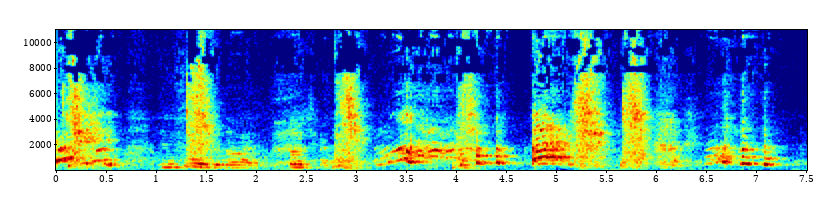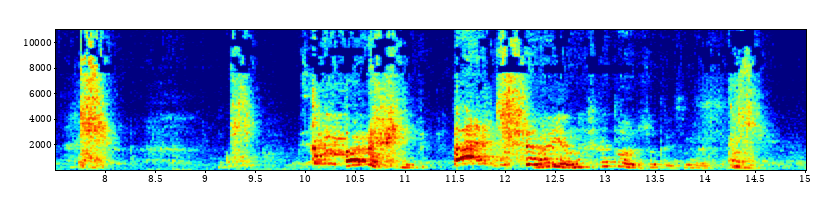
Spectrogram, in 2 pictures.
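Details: Several sharp, explosive sneezes from different girls, with talking and laughter between them.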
